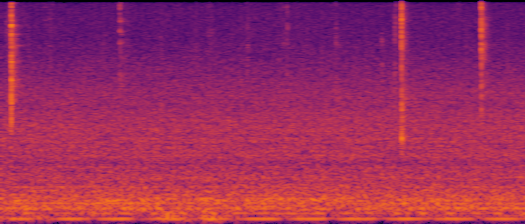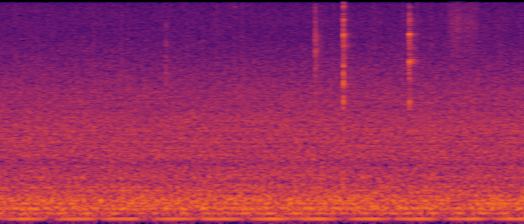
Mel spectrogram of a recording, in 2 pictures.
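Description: A metal tool clicks and taps in someone's hands.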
